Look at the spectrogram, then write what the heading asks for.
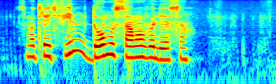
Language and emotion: Russian, neutral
